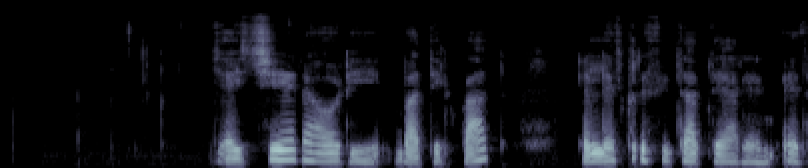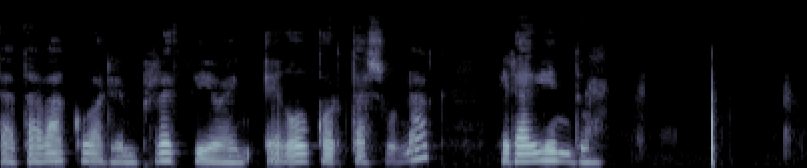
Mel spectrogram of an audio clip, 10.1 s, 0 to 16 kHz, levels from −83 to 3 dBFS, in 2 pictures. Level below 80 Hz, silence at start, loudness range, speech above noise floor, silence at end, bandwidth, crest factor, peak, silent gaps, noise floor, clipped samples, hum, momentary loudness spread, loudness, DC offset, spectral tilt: -66 dBFS; 1.35 s; 2 LU; 44 dB; 0.55 s; 11.5 kHz; 24 dB; -8 dBFS; none; -74 dBFS; under 0.1%; none; 10 LU; -32 LUFS; under 0.1%; -6 dB/octave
